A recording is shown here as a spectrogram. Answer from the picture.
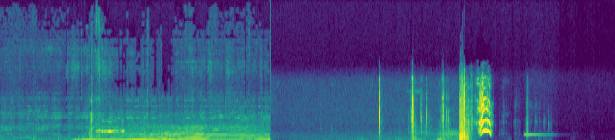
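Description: A vehicle engine revs, rising in pitch over a few seconds and then falling, and cuts off abruptly about five seconds in. After a short quiet stretch come a few sharp knocks and then two loud thuds close together near ten seconds, the second with a brief squeal, followed by a short tone.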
